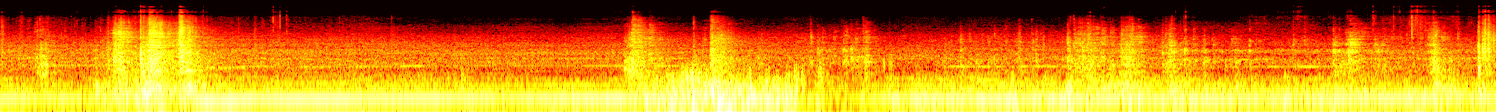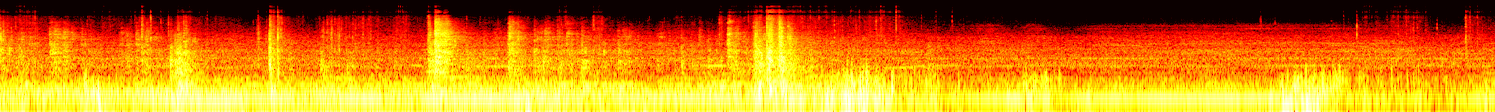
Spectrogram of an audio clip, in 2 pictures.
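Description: Branches and a tree trunk snap and crack as an excavator pulls at them.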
